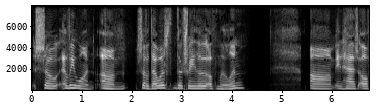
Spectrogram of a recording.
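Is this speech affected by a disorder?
Yes: Down syndrome; trisomy 21, congenital.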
